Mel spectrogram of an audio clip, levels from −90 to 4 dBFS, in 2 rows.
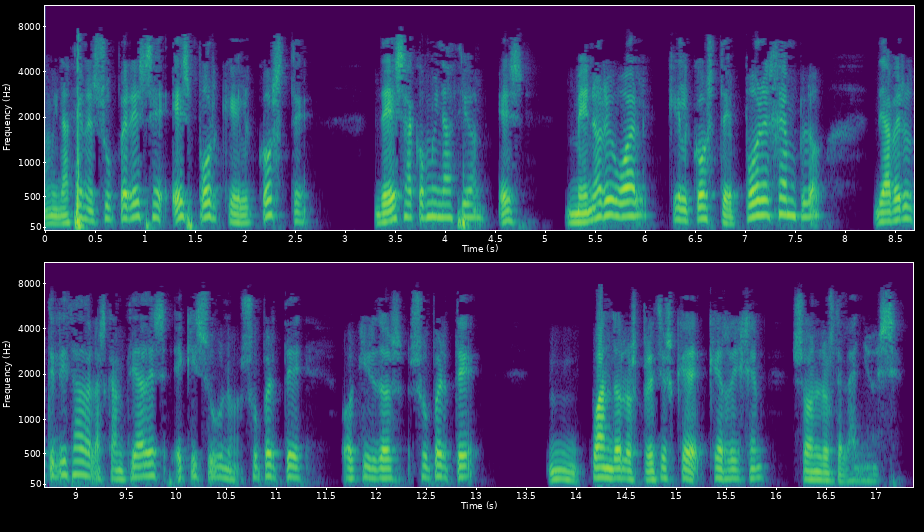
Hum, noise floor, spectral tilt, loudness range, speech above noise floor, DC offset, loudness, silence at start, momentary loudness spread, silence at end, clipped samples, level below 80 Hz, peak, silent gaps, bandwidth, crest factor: none; -73 dBFS; -6.5 dB/octave; 5 LU; 55 dB; under 0.1%; -19 LUFS; 0 s; 12 LU; 0.15 s; under 0.1%; -40 dBFS; 0 dBFS; none; 7.8 kHz; 18 dB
